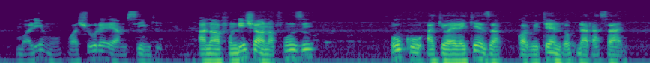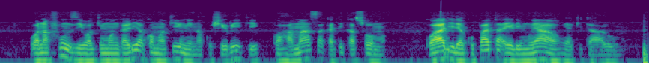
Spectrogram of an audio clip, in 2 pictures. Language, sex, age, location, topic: Swahili, male, 25-35, Dar es Salaam, education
